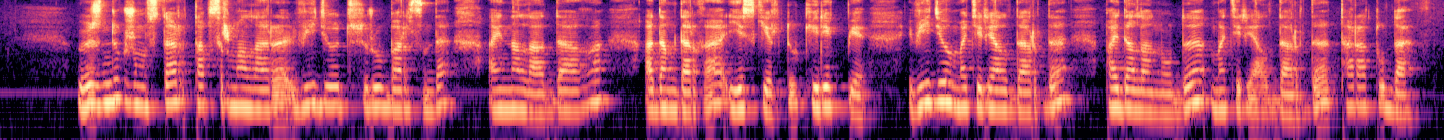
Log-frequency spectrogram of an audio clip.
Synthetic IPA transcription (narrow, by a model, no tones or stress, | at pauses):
wɵzɪnd̪ɪkʒʊməst̪ɑɾt̪ʰɑpsəɾmɑlˠɑɾə̰vʲijd̪ʲe̞o̞t̪ʰʏ̥sɪɾubɑɾəsənd̪ɑɑjnɑlˠɑd̪ɑʁə | ɑd̪ɑmd̪ɑɾʁɑje̞skʲe̞ɾt̪ukʲʰe̞ɾe̞k̚pe̞ | vʲijd̪ʲe̞o̞mat̪ʲe̞ɾijalˠd̪ɑɾd̪ə | pʰɑjd̪ɑlˠɑnud̪əmat̪ʲe̞ɾḭja̰lˠd̪ɑɾd̪ət̪ʰɑɾɑt̪ud̪ɑ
